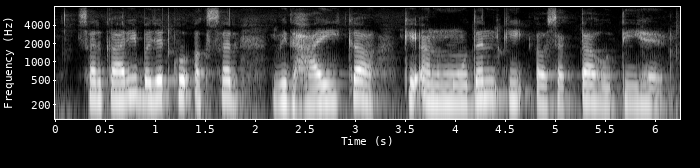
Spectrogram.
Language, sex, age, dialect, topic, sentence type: Hindi, female, 18-24, Hindustani Malvi Khadi Boli, banking, statement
